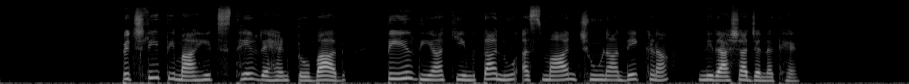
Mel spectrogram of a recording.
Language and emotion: Punjabi, sad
